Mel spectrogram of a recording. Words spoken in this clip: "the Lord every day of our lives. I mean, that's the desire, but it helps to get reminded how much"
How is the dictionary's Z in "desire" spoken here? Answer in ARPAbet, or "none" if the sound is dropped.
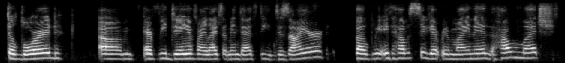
Z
